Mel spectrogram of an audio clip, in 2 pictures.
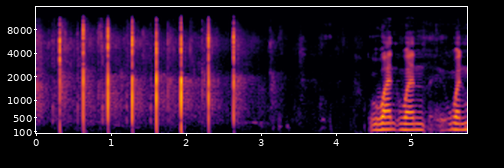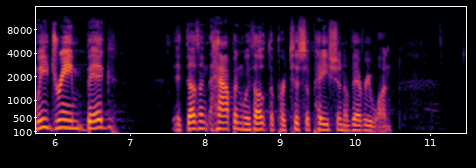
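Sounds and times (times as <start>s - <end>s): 
audience applauding: 0.0s - 3.5s
speech: 4.4s - 6.9s, 7.6s - 10.6s.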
